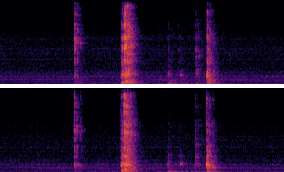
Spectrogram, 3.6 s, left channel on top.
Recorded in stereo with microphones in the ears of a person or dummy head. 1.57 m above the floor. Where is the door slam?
55° right (ahead or behind), 6.5 m.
